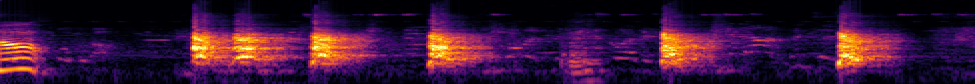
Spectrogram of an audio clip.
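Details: A German Shepherd, upset that the mother went out and demanding to be taken along, gives sharp, loud barks roughly every second. An owner's voice and faint music sound in the room between the barks.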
